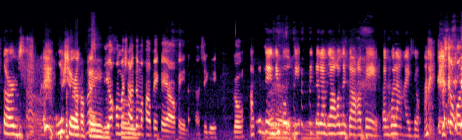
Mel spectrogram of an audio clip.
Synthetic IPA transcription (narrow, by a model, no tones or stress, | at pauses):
st̪aɹvs | ʃokɐmɛjoʔɐkomɐʃaːd̪omɐkɐɐpɛkɐjaʔokɛjlɐɐsɪɡɛ | ɡowʔɐkod̪ɪnd̪ipond̪iʊd̪ɪnt̪ɐlɐɡaɐko̞nɐɡ̚kaːkɐpɛpɐɡwɐlaŋʔajd͡ʒok̚nɐɡʊst̪oko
